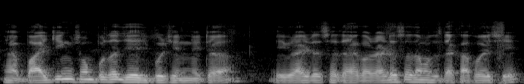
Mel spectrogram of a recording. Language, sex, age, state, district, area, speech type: Bengali, male, 30-45, West Bengal, Darjeeling, urban, spontaneous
